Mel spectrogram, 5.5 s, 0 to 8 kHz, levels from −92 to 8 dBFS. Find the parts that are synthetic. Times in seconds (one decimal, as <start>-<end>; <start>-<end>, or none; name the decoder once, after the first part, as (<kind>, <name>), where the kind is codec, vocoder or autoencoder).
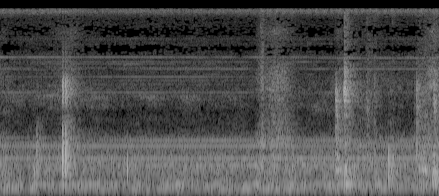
none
